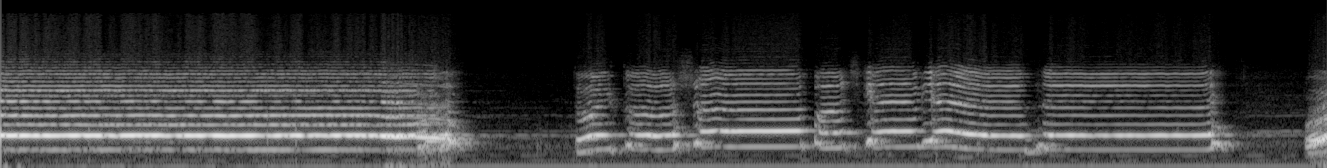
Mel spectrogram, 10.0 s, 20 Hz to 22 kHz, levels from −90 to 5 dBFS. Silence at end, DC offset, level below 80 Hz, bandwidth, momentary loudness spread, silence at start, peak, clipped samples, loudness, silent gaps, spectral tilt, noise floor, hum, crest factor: 0 s; under 0.1%; -48 dBFS; 5.6 kHz; 11 LU; 0 s; -4 dBFS; under 0.1%; -15 LUFS; none; -4 dB/octave; -47 dBFS; none; 12 dB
